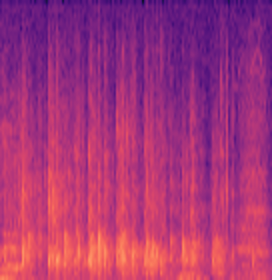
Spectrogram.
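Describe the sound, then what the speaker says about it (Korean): Audience applause at an internet-industry panel conference in a hall, a brief burst of pulsing clapping from a room of people that fades out after a few seconds. "여러분 큰 박수 부탁드립니다."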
